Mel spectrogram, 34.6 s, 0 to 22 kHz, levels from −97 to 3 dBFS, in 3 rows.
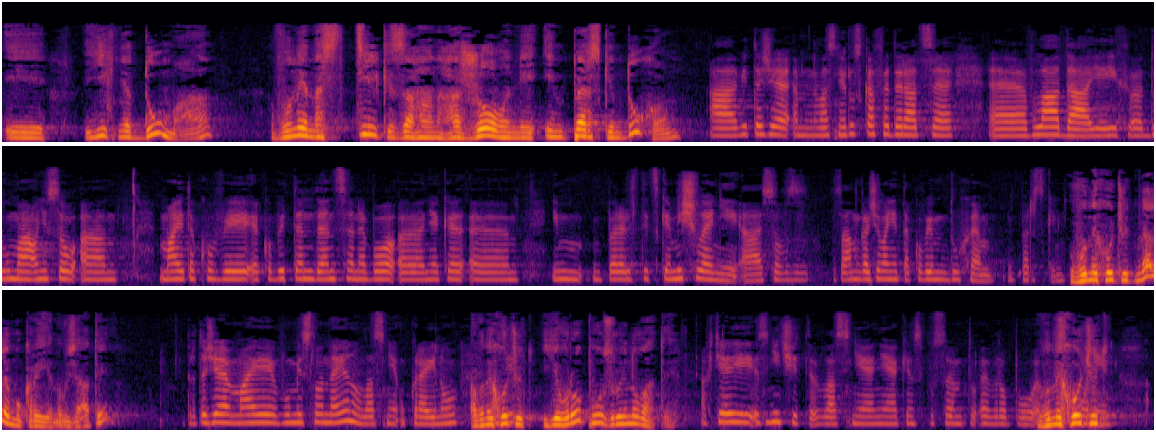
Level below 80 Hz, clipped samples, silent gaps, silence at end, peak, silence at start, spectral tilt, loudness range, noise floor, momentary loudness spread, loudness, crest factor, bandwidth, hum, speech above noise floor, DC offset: -70 dBFS; under 0.1%; none; 0.35 s; -8 dBFS; 0.05 s; -6 dB/octave; 13 LU; -67 dBFS; 19 LU; -31 LUFS; 22 dB; 11.5 kHz; none; 36 dB; under 0.1%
